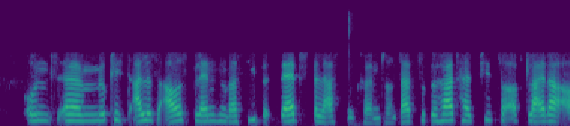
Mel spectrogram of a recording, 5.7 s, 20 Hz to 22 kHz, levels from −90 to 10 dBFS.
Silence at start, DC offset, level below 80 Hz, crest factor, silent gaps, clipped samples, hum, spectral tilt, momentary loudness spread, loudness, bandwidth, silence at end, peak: 0.25 s; under 0.1%; -78 dBFS; 20 dB; none; under 0.1%; none; -3.5 dB/octave; 10 LU; -31 LUFS; 7.4 kHz; 0 s; -12 dBFS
